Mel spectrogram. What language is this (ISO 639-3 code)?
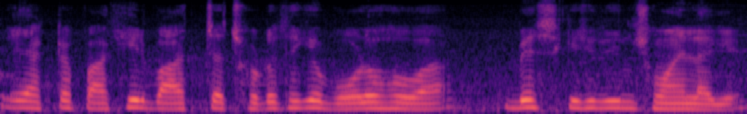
ben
